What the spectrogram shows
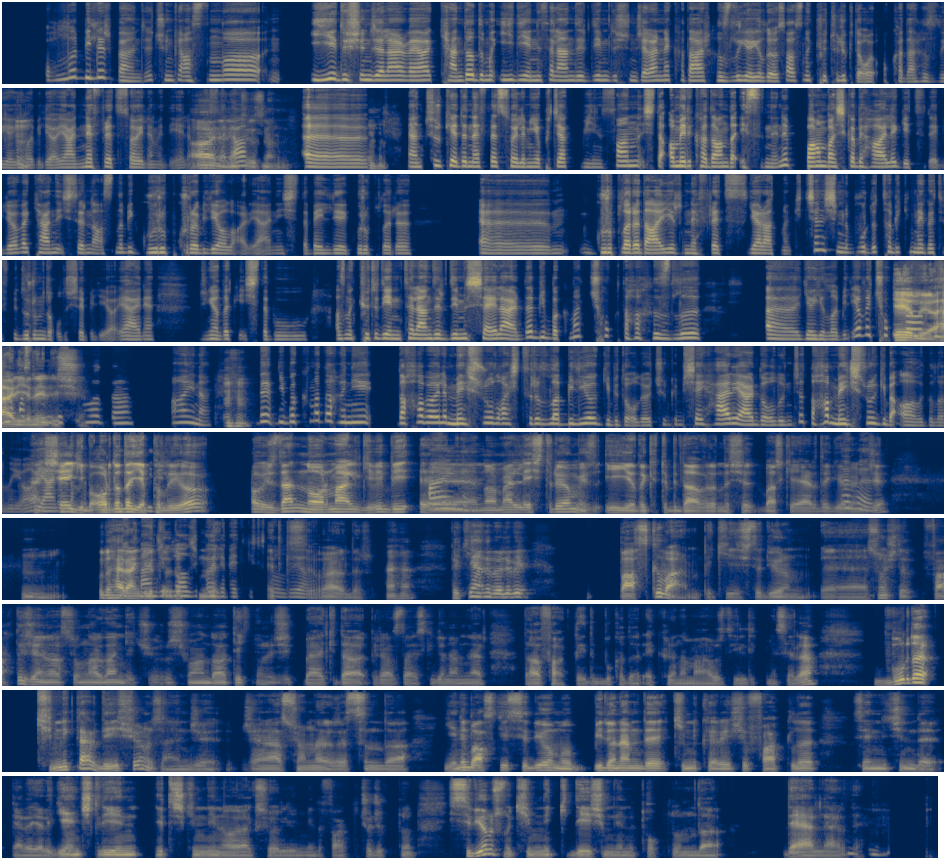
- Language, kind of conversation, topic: Turkish, podcast, Başkalarının görüşleri senin kimliğini nasıl etkiler?
- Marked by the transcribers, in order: none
